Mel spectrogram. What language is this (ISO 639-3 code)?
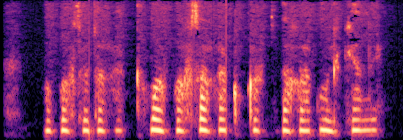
pus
